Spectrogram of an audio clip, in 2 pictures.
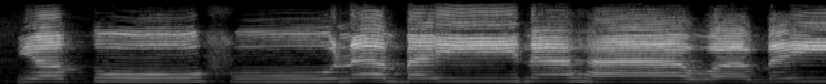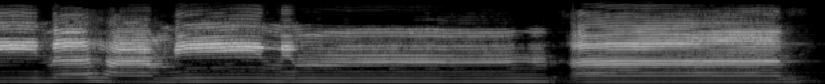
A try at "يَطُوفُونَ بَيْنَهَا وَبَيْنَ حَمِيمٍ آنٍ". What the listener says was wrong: गलत मिन नून तनवीन के बाद कौन सा हरफ है हमीमिन हाँ हमजा है ना तो नून तनवीर पर गुन्ना नहीं होगा फिर आयत पढ़ें दोबारा यतूफूना से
